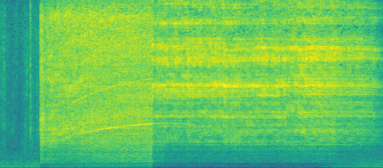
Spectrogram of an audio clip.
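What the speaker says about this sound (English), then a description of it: "Now, just grind that away a little bit." An angle grinder bears down on a freshly welded metal bracket for a slack adjuster, a loud, close, continuous whine with a shifting pitch as the disc loads and eases against the steel.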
